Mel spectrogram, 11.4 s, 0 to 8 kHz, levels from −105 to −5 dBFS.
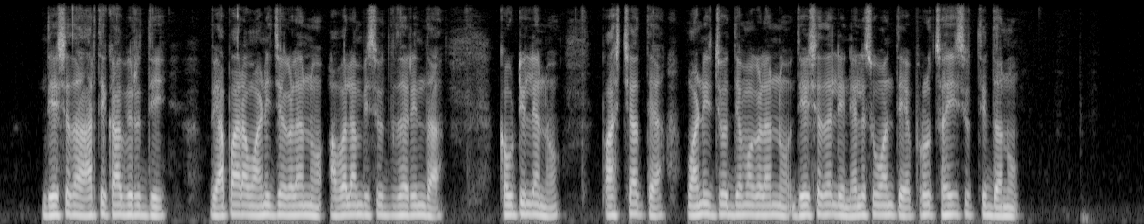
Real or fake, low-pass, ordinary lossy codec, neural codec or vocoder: real; 7.2 kHz; Opus, 64 kbps; none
